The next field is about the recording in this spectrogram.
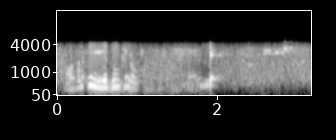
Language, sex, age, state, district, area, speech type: Dogri, female, 18-30, Jammu and Kashmir, Udhampur, rural, conversation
